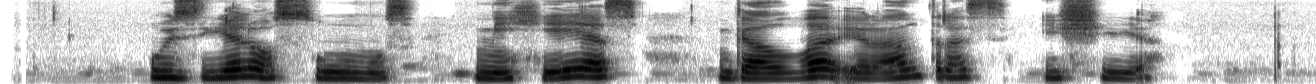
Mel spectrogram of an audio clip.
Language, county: Lithuanian, Tauragė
